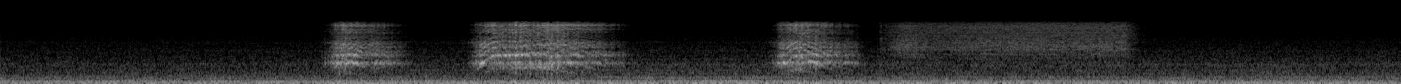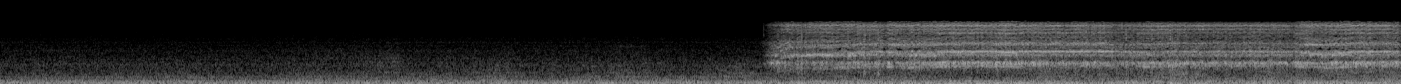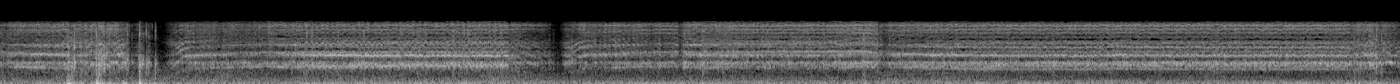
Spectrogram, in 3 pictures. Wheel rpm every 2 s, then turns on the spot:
0, 10, 70, 10, 10, 0, 0, 0, 0, 0, 20, 200, 230, 230, 180, 190, 170, 200, 210, 210, 200.
none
